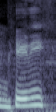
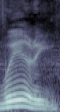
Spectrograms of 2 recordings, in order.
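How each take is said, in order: First: The first sound is made with lips touching. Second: The first sound is made without lips touching. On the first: The speaker calls it wrong. "भेड़ी क्या होता है भाई" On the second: The speaker calls it right. "वेरी बोलना है"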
